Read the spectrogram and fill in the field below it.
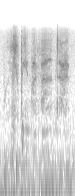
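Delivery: breathy hushed whisper; mock-romantic whisper right into his ear. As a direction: lean in and whisper the question. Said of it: "closer and closer to Cry's ear".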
